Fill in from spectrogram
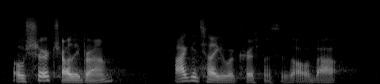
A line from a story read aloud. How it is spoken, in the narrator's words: even-keeled, level-headed Linus calmly replies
